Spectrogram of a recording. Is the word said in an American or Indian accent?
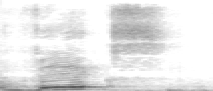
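American. It is said in an American accent. The speaker calls it wrong. "you know, Vicks"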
